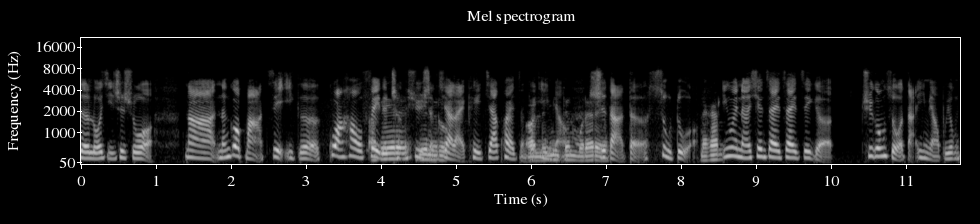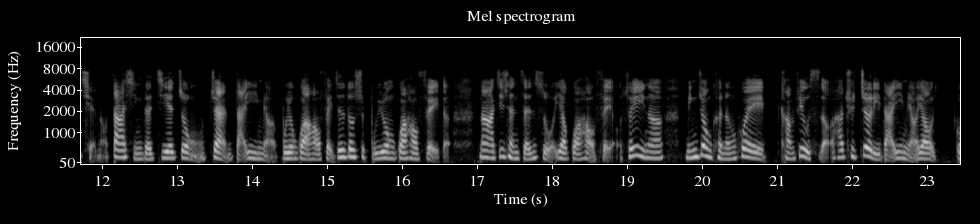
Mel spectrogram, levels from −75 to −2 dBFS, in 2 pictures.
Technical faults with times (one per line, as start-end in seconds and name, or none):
none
